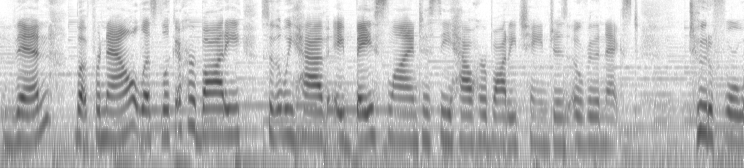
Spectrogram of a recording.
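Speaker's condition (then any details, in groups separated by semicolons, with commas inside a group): No condition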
